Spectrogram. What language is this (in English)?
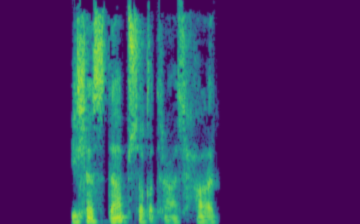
Kabardian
